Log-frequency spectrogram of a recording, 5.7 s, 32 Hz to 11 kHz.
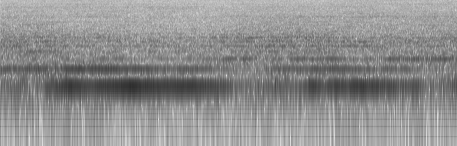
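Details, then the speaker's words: Hoover U3109 5.5 A upright vacuum, dirty: steady high motor whine over a strong airflow roar, far louder than it should be, cause unclear; it smells burnt afterwards. "This thing is very heavy. And it's very loud, which is unfortunate, because this is almost a nice machine, but it's very loud."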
